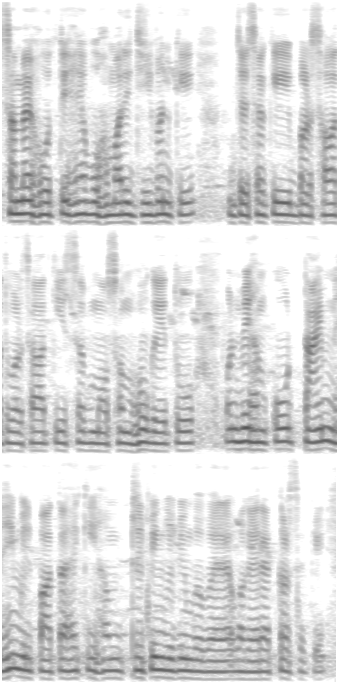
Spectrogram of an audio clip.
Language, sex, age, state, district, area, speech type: Hindi, male, 18-30, Uttar Pradesh, Jaunpur, rural, spontaneous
